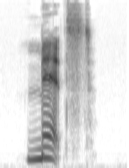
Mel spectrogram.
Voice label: "midst", voice, spelling

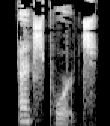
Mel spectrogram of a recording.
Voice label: "export", voice

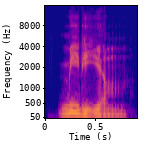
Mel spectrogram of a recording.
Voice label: "medium", voice

